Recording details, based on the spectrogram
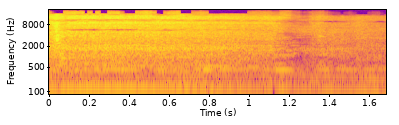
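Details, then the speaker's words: Secondhand car that would not start at night but started by day, after repair with parts reinstalled: starts quickly and settles into an even, steady idle with no misfire or stumble; normal start and idle, problem solved. "look the engine runs very smoothly the problem has been completely solved"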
